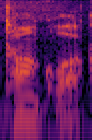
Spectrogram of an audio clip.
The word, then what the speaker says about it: Tonkawa: Thank you for pronouncing Tonkawa correctly. Good job.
